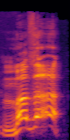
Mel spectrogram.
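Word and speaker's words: mother!: You know, I was very fortunate to be at the premiere, the French premiere of Mother. Yeah. I have to say it like that because there's an exclamation mark in the title.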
